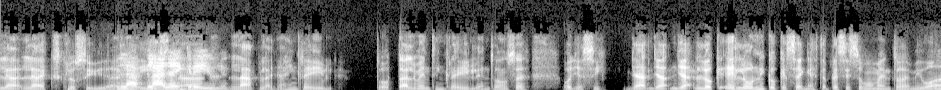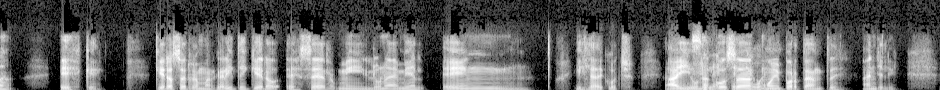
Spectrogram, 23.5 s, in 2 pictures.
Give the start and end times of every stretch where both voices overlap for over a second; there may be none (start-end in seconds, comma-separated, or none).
1.4-2.9, 20.3-21.6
